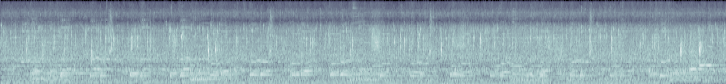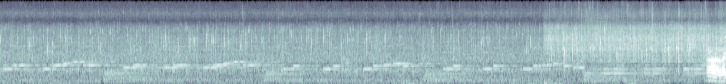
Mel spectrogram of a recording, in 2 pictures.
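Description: Pork chops browning in a hot pan for brown stew pork, giving a steady, dense sizzle and crackle throughout, with a brief louder flare of frying at the very end and no talking.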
